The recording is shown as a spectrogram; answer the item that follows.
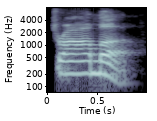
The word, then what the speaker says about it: trauma: Trauma. Mm-hmm. Trauma. Like trauma. Yes, 2 syllables.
